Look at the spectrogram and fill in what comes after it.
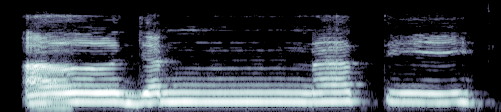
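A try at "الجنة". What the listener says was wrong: jannati. Ya, ja-nya jangan buru-buru fathahnya. Al-jannati.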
